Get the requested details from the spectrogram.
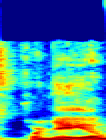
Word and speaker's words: porneia: But it's pronounced it's porneia, which means basically illicit sexual intercourse, fornication, adultery, homosexuality, intercourse with animals or close relatives or with divorced person.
